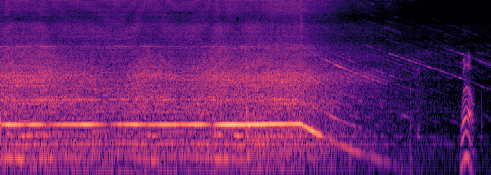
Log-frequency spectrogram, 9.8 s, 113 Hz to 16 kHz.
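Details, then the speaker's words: Bissell PowerForce 3537 upright vacuum runs quieter than usual, with a mid-pitched hum sagging and winding down at shutdown. Armature and carbon brushes are judged to be struggling, and the motor may be going out; struggling vacuum motor. "yeah, that motor is struggling. It kind of reminds me of, like, it sounds like it's going out."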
